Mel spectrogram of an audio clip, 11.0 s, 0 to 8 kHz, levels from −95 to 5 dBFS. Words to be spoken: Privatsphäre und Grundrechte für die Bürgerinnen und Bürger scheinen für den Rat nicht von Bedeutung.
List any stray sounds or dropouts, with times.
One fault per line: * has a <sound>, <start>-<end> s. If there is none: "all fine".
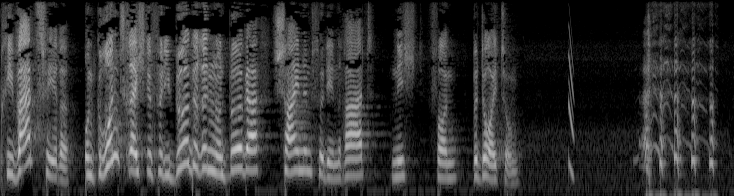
* has a chirp, 8.5-8.6 s
* has a laugh, 9.5-10.8 s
